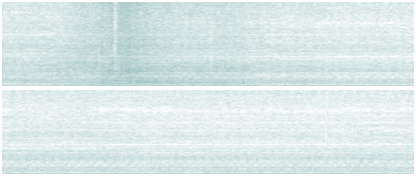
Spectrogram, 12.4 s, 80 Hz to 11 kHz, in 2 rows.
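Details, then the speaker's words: 2002 Kia Sedona after replacing the power steering pump, belt and idler pulley: steady even idle hum, no ticks, squeals or knocks; running smooth, no leaks. "looking nice and smooth i don't see any leaks other than the mess that i made taking all this stuff apart"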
